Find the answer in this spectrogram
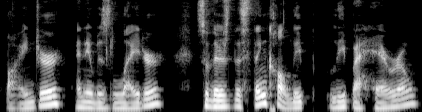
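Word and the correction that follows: ligero: or Lipero. I forget how to say it. No, it's Lijero, okay?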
